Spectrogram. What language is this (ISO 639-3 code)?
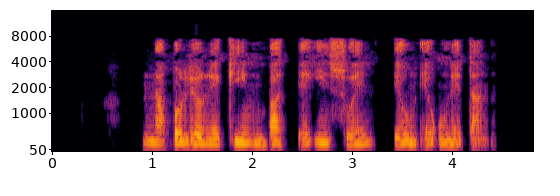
eus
